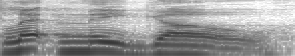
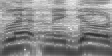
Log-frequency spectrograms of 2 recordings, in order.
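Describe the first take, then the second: First: Low, slow "Let me go", each word drawn out; the Lord pulling away, said low and slow; the Lord's words, slowed. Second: Said in the usual way. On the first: Retold or imitated. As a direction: hold back and let it fall slowly. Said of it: "and the Lord says". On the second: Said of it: "when Jesus says".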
